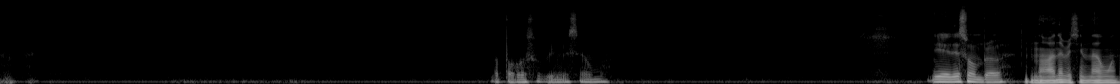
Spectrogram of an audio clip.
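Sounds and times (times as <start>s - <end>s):
steady low electrical hum: 0.0s - 11.1s
quiet sharp computer mouse clicks: 1.8s - 2.7s
speech: 5.0s - 6.2s, 9.3s - 11.1s.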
